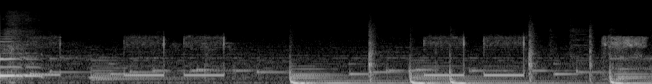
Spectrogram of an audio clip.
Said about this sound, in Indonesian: kita akan call beberapa orang kita tanya orang iya pertama kita telepon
